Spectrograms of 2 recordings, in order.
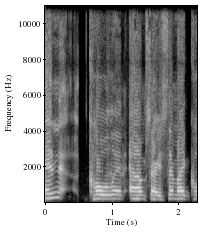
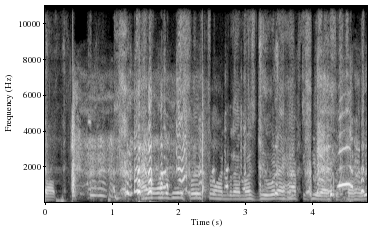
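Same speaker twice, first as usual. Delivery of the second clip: fast, high, giggling reluctance; nervous laughing; 12 semitones higher, 4 dB louder, much faster than usual. Real, not acted. Nervous laughing before reading.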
